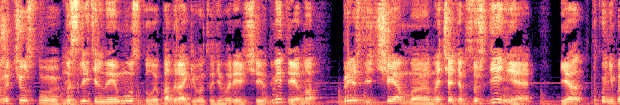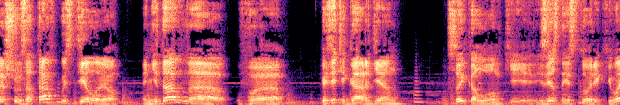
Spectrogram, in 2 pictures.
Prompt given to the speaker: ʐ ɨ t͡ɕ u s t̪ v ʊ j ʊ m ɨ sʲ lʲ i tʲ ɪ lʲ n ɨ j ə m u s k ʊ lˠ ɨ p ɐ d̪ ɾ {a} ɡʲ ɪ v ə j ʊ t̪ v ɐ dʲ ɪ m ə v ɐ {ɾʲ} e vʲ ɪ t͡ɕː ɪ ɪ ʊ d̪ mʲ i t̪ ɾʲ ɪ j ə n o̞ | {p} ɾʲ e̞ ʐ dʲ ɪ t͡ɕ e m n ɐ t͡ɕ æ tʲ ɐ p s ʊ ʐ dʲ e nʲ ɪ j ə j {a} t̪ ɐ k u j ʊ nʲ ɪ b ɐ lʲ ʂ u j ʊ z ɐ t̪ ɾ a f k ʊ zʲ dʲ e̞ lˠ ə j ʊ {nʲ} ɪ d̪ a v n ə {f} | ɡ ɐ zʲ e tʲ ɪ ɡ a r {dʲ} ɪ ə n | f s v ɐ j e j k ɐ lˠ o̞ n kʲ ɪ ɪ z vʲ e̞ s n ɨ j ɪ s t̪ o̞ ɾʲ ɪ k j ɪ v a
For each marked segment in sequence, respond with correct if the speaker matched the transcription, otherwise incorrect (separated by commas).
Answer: correct, correct, correct, correct, correct, incorrect, correct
